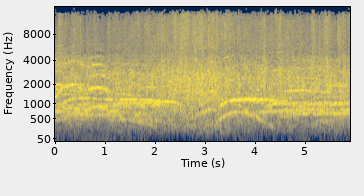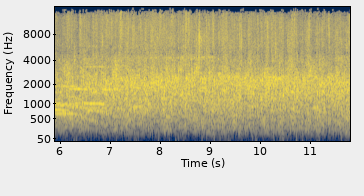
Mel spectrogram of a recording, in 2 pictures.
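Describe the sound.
An audience applauds and cheers to welcome guests onto a stage. Dense, steady clapping carries through the whole stretch, with rising and falling whoops over it in the early seconds.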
